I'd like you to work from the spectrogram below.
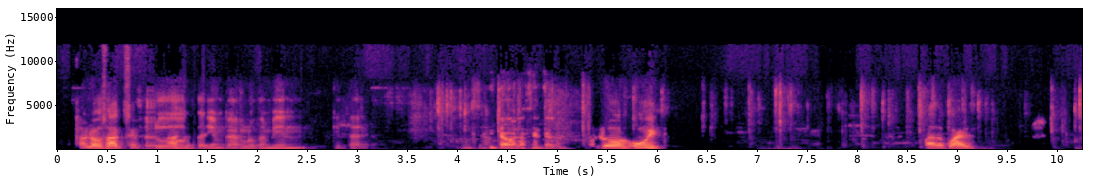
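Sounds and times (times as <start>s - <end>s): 
speech: 0.2s - 3.2s, 4.0s - 6.2s, 8.7s - 9.3s
fast typing on a computer keyboard: 3.6s - 4.1s, 6.4s - 10.2s.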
